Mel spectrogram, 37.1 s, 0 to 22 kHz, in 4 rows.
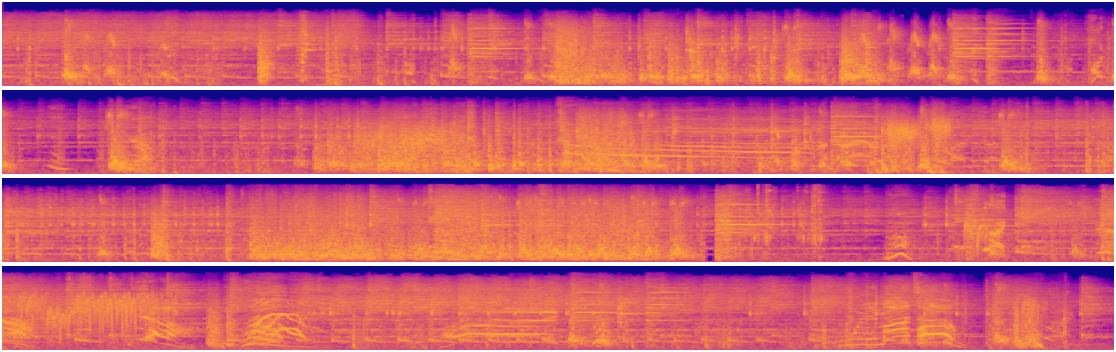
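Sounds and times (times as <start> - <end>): film music: 0.0 - 37.0
ringing metal blade clangs: 0.5 - 10.6, 24.4 - 25.6, 31.1 - 33.8
wood smashing: 11.8 - 18.5
whacks and hits: 36.0 - 36.9.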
